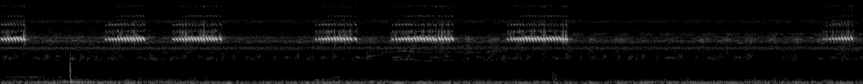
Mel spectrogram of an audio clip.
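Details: A male cricket calls to find a female, producing bright, high trilled bursts of about half a second, grouped closely in the first half and then pausing before a final burst.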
